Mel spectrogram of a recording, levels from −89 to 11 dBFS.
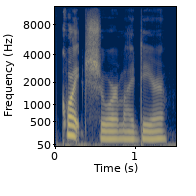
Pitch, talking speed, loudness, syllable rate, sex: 150 Hz, 160 wpm, -20 LUFS, 3.9 syllables/s, female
